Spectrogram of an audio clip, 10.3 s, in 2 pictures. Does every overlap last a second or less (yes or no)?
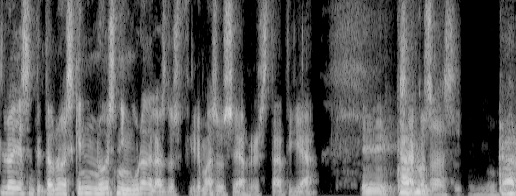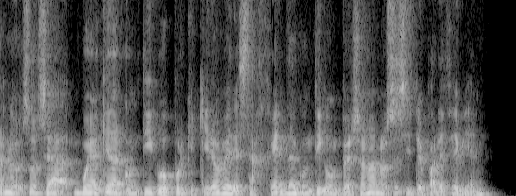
yes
